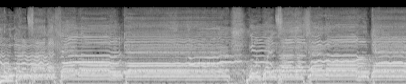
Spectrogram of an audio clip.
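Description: A cappella gospel vocal group singing in harmony: several voices hold chords under a lead line sung with vibrato. The phrases are separated by short breaks.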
